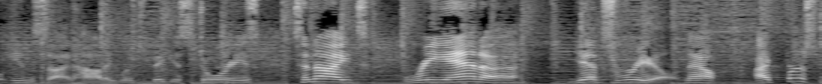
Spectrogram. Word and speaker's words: Rihanna: that in fact her name is pronounced Rihanna look at you all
